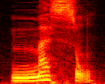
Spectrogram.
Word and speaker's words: maçon: Here you can see that we've got this little cédille beneath the C, okay? And it just means that you will pronounce this C as S, okay? So that's the reason why. It's un maçon.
